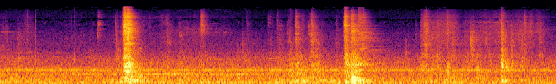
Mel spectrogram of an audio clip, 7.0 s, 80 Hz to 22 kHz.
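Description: Faint steady hum of the Fitel S123M12 fusion splicer's cooling fan as it cools the heat-shrunk splice protector. A few sharp knocks cut through it, the loudest about one and a half and four and a half seconds in, and a smaller one near the end.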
